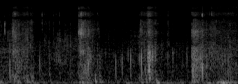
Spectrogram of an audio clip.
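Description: Footsteps of a person walking: a few soft, irregular steps.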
